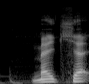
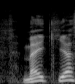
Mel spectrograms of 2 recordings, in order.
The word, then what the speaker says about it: Mikea: Mikea, c'est un vrai prénom? Putain. Peut-être qu'on va m'apprendre que... Non, ça se prononce à la française comme Charlie Danger.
